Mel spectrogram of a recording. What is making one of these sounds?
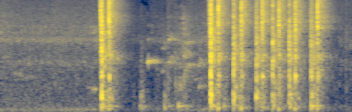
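A pneumatic nail gun fires nails into wood in quick sharp bursts.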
